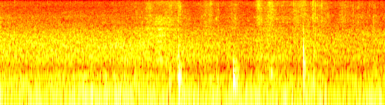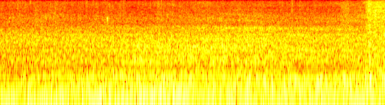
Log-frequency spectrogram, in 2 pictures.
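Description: A low steady background hum, with a few faint clicks about two to four seconds in.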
